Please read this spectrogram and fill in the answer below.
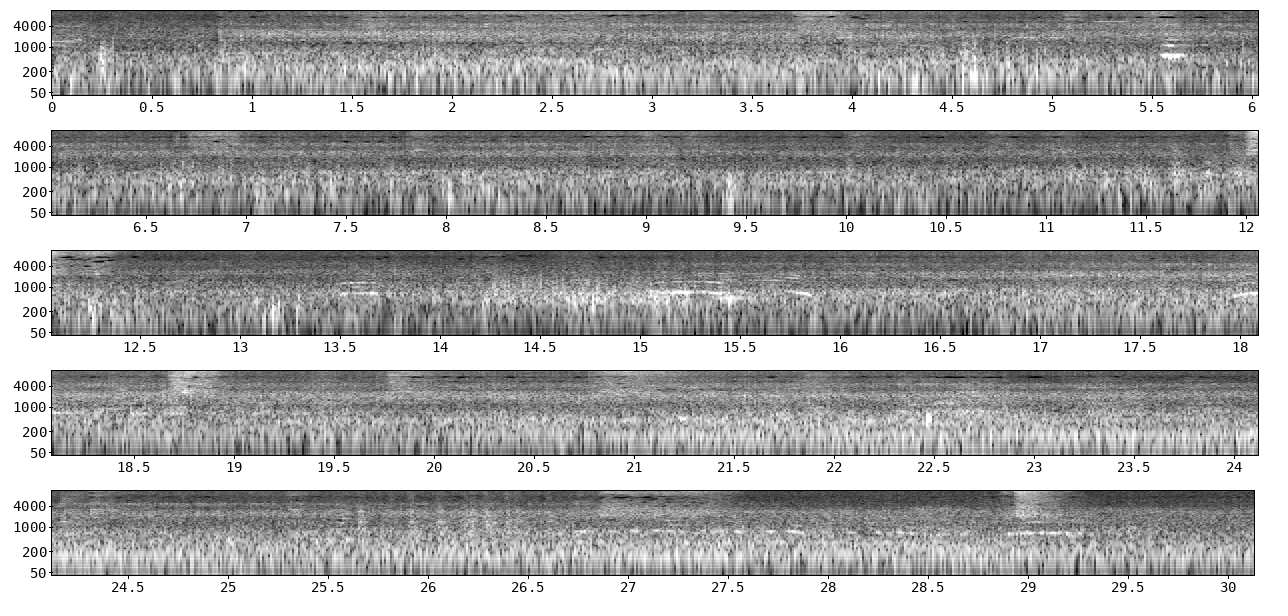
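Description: Large diesel tour coaches running slowly as they turn and pull past close by, their engines a steady low rumble, with several short air-brake hisses at intervals.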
